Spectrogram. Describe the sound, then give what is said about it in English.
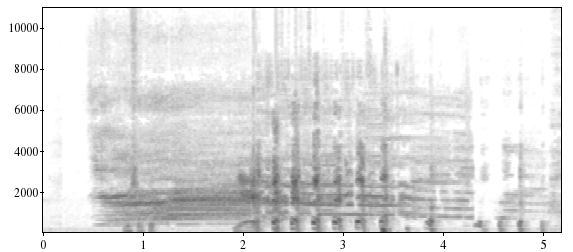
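A loud, drawn-out stock scream from a movie sound effect, known as the Howie scream after actor Howie Long, sustained for about four seconds with a harsh, strained tone, alongside rhythmic thuds and crashes toward the end. “What's the Howie scream? Well, Howie scream. That's the actor who plays this.”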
